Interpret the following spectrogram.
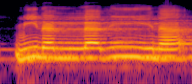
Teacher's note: ذال کو نرمی کے ساتھ میں پڑھیں گے اور نون کو تھوڑا سا کھینچ کر کے پڑھیں گے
